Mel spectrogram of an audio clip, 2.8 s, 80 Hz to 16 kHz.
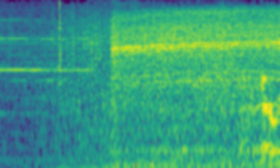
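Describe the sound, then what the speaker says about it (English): A Douglas DC-3 radial engine starting in a flight simulator game on an airfield, a steady rising mechanical roar that builds and thickens over a few seconds, loud and continuous. "Good start on that engine."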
